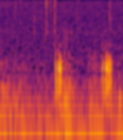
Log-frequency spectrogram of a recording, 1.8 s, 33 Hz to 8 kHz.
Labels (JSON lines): {"label": "biophony, knock croak", "recorder": "SoundTrap 300"}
